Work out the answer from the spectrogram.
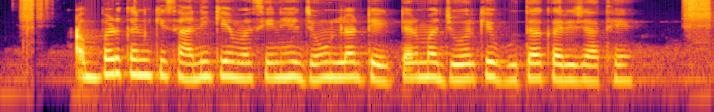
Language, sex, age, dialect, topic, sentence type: Chhattisgarhi, female, 18-24, Western/Budati/Khatahi, agriculture, statement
